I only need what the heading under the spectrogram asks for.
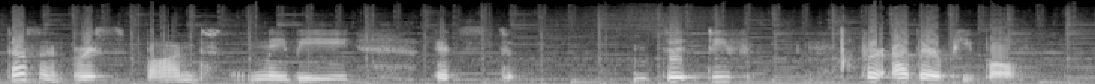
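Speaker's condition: Aphasia after stroke; words clear in mind but jumbled when speaking, language problems, conversation and turn-taking difficult

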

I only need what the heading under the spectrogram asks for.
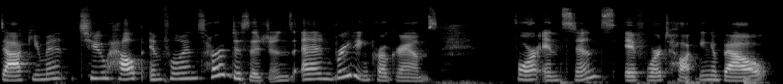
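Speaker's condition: No condition

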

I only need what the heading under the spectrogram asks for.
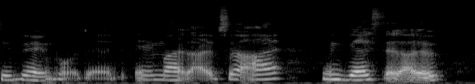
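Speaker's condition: Cerebral palsy; age 29

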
